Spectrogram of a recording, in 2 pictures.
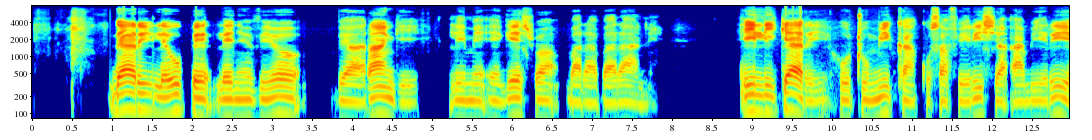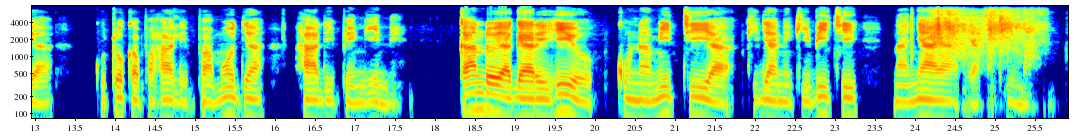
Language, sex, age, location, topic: Swahili, male, 36-49, Kisumu, finance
